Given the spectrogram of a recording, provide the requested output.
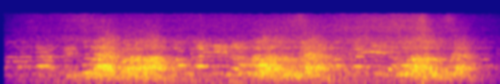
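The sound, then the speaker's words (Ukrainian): A protest crowd in a Ukrainian city chants together in loud, rhythmic surges, each shouted phrase rising and falling about every two seconds over a steady roar of many voices. “Того ж дня на вулиці українських міст вийшли з протестами.”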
